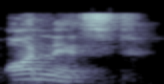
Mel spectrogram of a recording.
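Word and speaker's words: honest: उसको प्रोनाउंस नहीं करते सो I will not use this H spelling में लिखेंगे बखूबी लिखेंगे नेस्ट नेस्ट एच डी बट you will not यूज H while speaking you will say ऑनेस्ट एंड ट्स the reason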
